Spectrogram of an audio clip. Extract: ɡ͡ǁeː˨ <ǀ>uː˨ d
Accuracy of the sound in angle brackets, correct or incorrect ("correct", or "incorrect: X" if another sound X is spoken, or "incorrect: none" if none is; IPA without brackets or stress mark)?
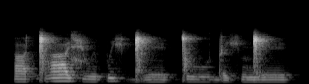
correct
